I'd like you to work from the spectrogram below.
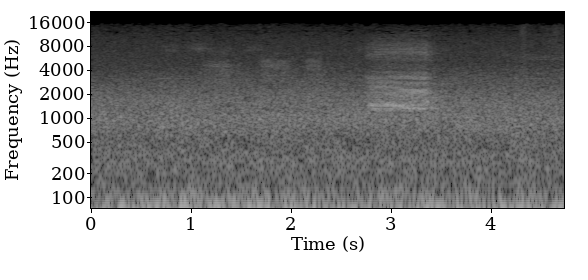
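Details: Eurasian magpie and western jackdaw alarm calls on 6 November 2020, raised because a sparrowhawk is present, making the other birds and a nuthatch freeze; one harsh, grating chatter burst near the third second over steady low wind rumble.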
